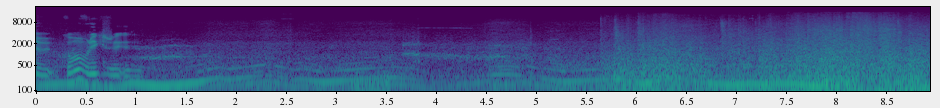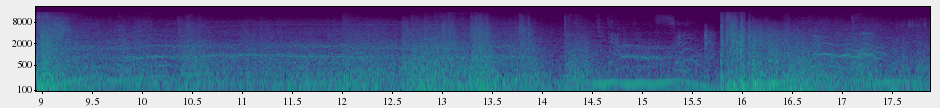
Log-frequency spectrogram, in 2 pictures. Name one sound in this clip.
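A car engine roars.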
